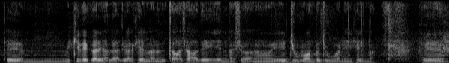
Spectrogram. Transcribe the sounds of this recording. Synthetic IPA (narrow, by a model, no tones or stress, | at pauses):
t̪eːmɪkːiːd̪eːkəɾeːɦaːleəd͡ʒɡəlkʰeːlnaːnẽet̪aːʃaːd̪eːieːnəʃaeːd͡ʒuːʋãːnt̪aːd͡ʒuːʋãːnẽĩkʰeːlnaːt̪eː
